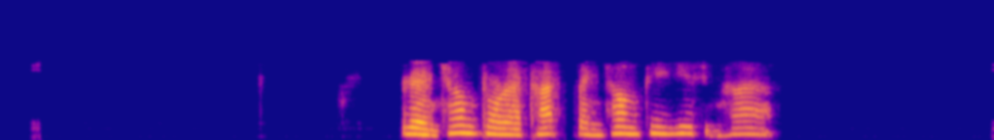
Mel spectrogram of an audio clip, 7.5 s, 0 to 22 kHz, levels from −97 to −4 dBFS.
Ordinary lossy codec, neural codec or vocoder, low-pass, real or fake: MP3, 24 kbps; codec, 24 kHz, 0.9 kbps, WavTokenizer, medium music audio release; 3.6 kHz; fake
